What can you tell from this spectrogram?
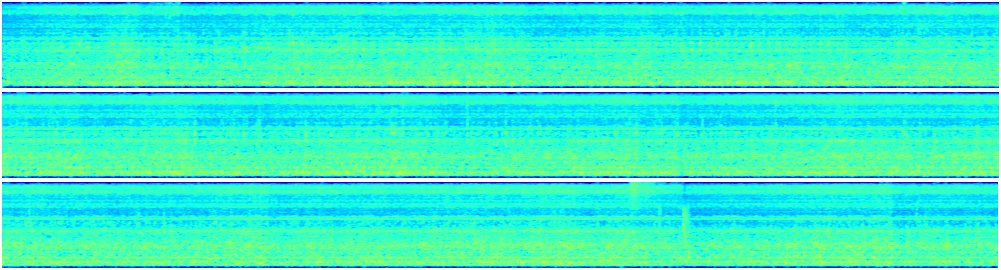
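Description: Metal lathe running steadily while turning a steel part mounted on its faceplate: an even machine hum with a few constant tones and no knocks.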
